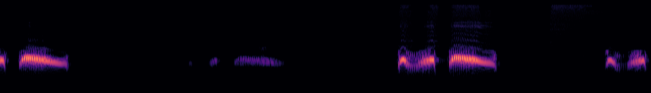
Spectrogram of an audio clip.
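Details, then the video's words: Spotted dove cooing as a lure call to stimulate other doves, low hollow coos in a paired phrase, a quiet note between, then the phrase repeats, clean and without background sound. "chim cu gáy mồi gáy thúc và gù"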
